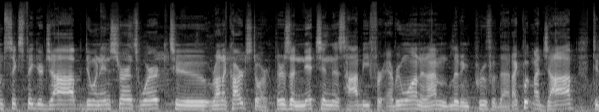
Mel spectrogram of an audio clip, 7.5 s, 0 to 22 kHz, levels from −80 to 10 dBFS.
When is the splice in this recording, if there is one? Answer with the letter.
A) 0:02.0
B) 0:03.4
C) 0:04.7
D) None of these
B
